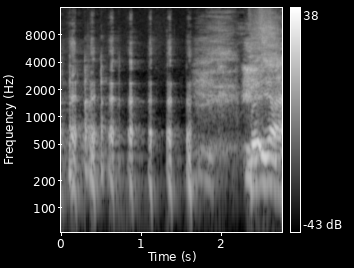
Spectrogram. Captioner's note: laughing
